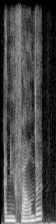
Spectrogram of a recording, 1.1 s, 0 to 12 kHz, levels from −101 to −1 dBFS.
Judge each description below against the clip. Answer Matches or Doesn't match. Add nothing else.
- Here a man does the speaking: Doesn't match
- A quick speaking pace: Matches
